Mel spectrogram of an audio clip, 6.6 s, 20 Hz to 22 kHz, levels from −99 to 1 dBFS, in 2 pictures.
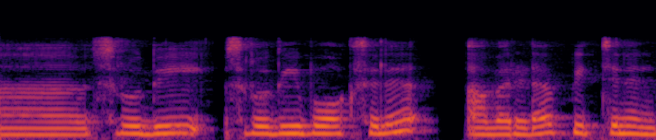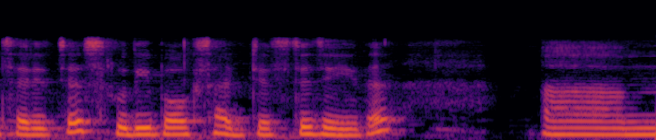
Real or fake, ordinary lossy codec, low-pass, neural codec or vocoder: real; none; 7.2 kHz; none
